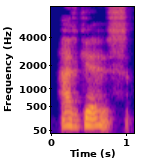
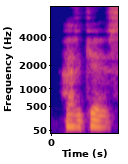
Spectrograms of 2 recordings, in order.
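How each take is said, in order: First: Hushed, softer "هرگز" with a slight rise; soft whispered never. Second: "هرگز" repeated far softer, trailing down; fainter whispered echo. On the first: Dunya softly refuses Svidrigailov's love, hushed. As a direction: breathe "هرگز" almost under the breath. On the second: Dunya echoes her refusal to Svidrigailov in a fading whisper. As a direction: let the second "هرگز" fade to a bare whisper. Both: Acted. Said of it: "دختر زمزمه کرد".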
